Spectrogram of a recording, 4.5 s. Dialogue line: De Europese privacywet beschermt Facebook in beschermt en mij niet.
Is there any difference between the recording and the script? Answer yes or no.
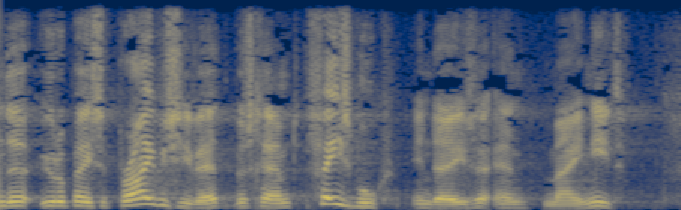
yes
